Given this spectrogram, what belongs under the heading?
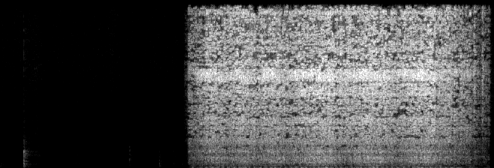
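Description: A sewing machine stitches fabric for a handmade bra strap, starting with a burst of rapid, even mechanical whirring after a few quiet taps. It runs loud and close, with no talk over it.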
